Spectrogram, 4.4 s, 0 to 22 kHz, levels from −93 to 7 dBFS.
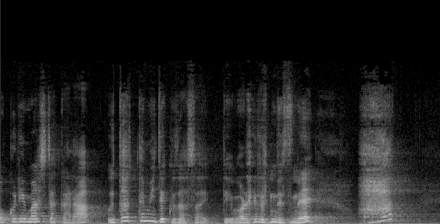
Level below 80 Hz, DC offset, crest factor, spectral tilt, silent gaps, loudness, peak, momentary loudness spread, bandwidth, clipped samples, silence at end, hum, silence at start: -48 dBFS; under 0.1%; 20 dB; -4.5 dB/octave; none; -27 LUFS; -8 dBFS; 10 LU; 15 kHz; under 0.1%; 0 s; none; 0 s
